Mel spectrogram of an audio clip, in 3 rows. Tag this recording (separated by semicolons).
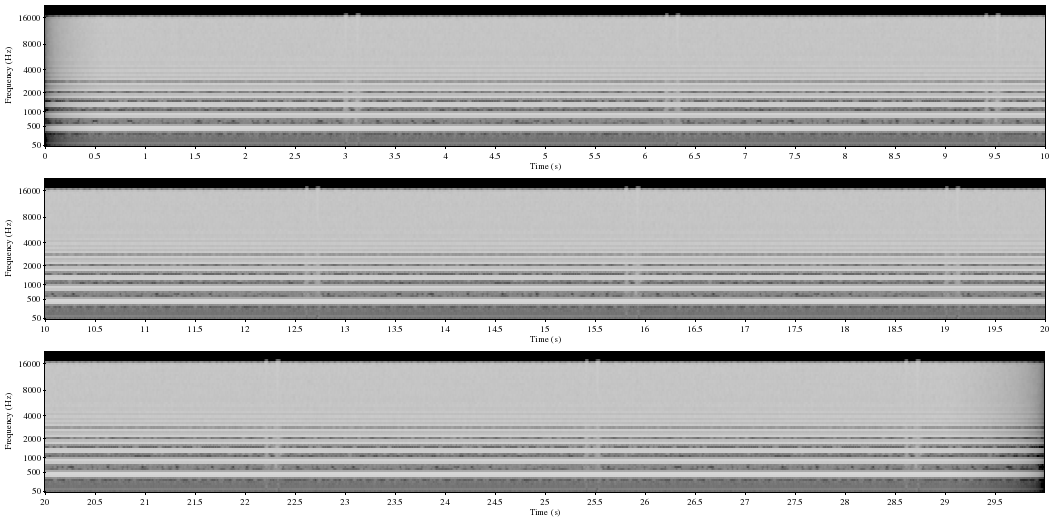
440hz; synth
